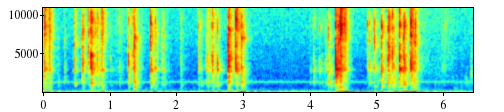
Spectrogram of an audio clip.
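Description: Typing on a computer keyboard: irregular key clicks, with a pause of about a second near the middle, then a quick run of keystrokes.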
